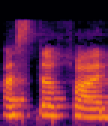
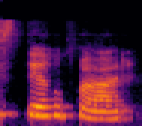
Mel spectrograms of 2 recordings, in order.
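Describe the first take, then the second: First: The word begins with an 'a' vowel. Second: The word begins with an 'i' vowel. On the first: This is the everyday Urdu form. The speaker calls it wrong. "थोड़ा सा हम उर्दू में गलत बोलते हैं। अस्तगफार कहते हैं ना हम लोग" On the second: This is the original form of the word. The speaker calls it right. "लेकिन असल में क्या होता है"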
